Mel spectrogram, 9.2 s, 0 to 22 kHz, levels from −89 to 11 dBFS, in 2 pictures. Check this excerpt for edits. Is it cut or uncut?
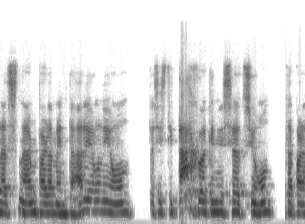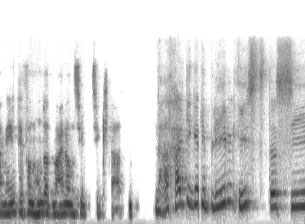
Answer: cut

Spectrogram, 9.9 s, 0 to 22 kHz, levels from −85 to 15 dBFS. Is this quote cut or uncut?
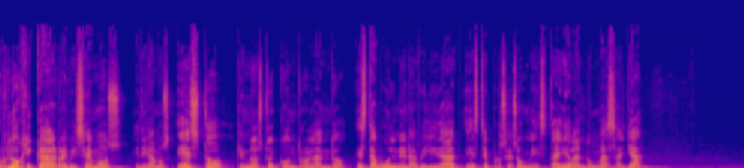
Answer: cut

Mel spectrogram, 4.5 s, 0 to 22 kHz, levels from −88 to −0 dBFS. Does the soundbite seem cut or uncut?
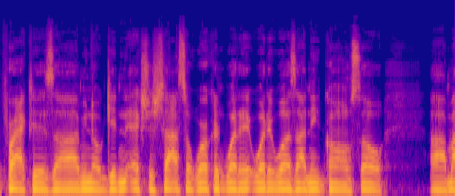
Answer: cut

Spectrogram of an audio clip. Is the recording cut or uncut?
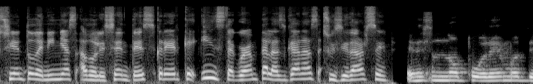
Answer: cut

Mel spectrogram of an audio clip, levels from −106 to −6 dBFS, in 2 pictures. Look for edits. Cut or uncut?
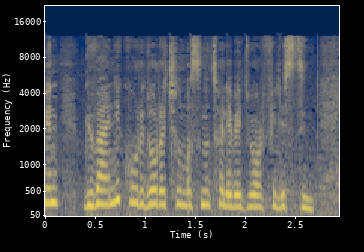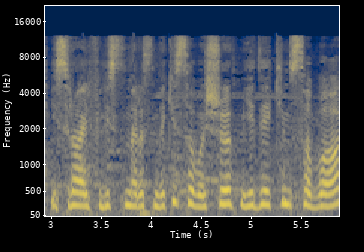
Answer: uncut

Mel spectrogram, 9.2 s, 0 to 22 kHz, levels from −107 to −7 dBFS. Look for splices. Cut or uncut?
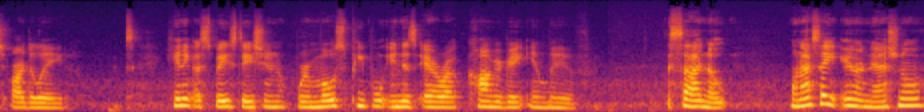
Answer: uncut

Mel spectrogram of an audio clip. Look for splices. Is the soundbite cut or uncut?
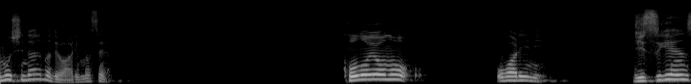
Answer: uncut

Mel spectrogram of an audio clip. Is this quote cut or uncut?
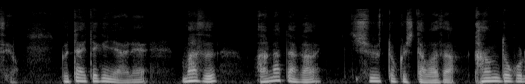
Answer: uncut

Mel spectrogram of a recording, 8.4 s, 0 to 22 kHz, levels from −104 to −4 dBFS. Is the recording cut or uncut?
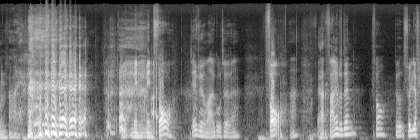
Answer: uncut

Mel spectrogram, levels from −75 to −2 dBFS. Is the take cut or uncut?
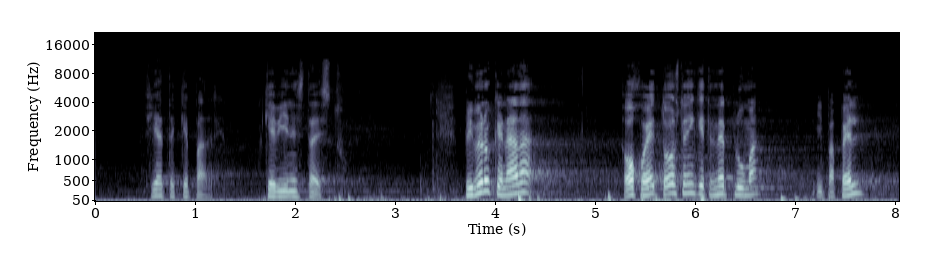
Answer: uncut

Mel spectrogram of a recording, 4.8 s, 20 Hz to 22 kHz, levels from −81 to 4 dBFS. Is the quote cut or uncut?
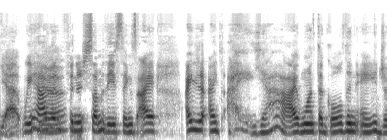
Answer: cut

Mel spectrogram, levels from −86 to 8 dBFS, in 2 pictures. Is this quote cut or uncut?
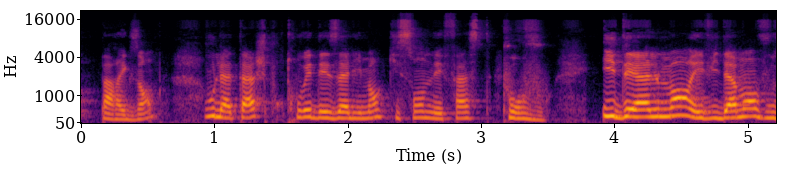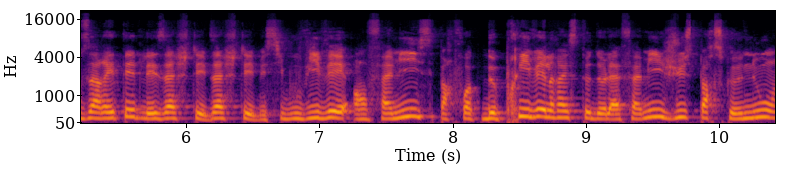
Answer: cut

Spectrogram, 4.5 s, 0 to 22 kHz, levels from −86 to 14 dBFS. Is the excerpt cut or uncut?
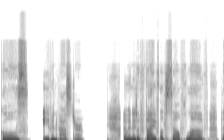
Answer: cut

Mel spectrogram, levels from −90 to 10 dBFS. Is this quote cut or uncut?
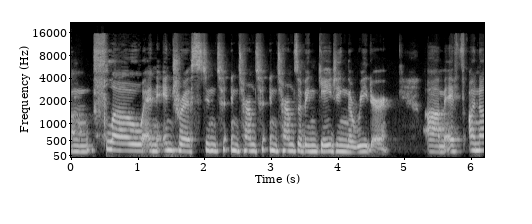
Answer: cut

